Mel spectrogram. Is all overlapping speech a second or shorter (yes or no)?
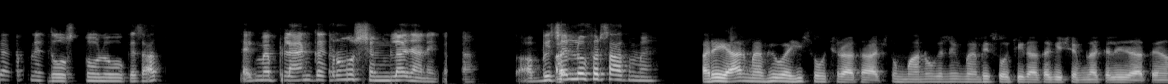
yes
